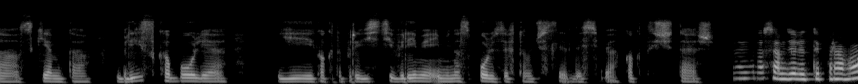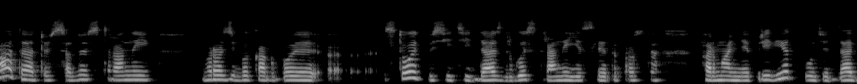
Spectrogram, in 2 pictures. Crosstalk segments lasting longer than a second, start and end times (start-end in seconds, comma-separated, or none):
none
